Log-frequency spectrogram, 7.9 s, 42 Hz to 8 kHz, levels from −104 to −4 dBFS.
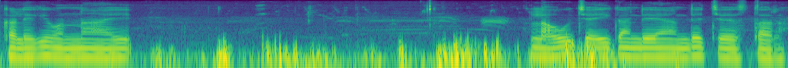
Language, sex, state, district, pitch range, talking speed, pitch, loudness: Telugu, male, Andhra Pradesh, Sri Satya Sai, 90-100 Hz, 45 wpm, 95 Hz, -19 LUFS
